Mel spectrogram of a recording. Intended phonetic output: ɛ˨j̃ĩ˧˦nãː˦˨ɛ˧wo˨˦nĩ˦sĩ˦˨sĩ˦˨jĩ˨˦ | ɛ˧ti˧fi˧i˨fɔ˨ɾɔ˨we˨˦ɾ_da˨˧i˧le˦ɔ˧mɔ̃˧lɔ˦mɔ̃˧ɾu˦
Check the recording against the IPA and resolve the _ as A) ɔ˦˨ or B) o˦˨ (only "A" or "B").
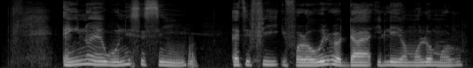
A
